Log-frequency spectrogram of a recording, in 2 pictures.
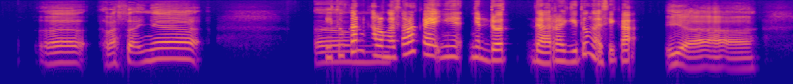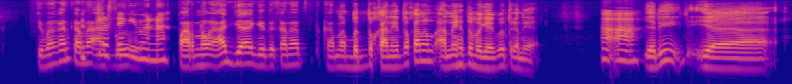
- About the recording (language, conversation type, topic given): Indonesian, podcast, Kapan kamu pernah benar-benar takjub saat melihat pemandangan alam?
- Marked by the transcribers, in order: none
